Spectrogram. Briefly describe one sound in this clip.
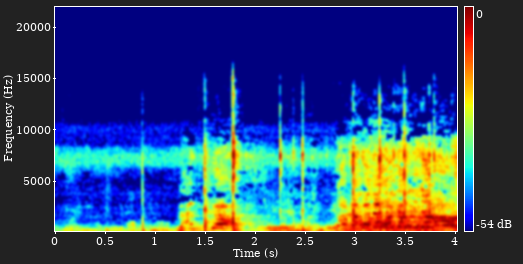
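A wooden cricket bat strikes a ball with a sharp crack.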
